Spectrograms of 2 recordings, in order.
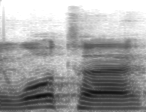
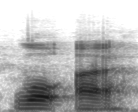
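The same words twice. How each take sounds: First: The T is fully pronounced. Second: The T is a glottal stop.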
